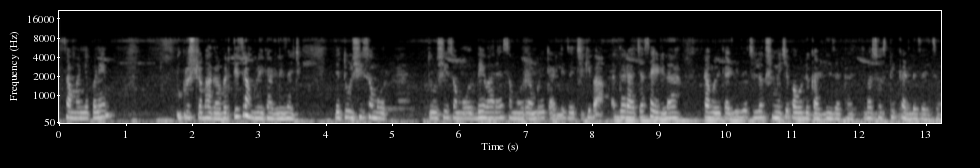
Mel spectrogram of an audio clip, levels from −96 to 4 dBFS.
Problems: constant background noise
